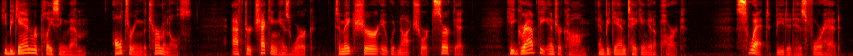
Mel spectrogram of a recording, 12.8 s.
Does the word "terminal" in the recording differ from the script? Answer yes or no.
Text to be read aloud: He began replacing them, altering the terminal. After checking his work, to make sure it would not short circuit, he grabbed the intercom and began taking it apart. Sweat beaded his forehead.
yes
